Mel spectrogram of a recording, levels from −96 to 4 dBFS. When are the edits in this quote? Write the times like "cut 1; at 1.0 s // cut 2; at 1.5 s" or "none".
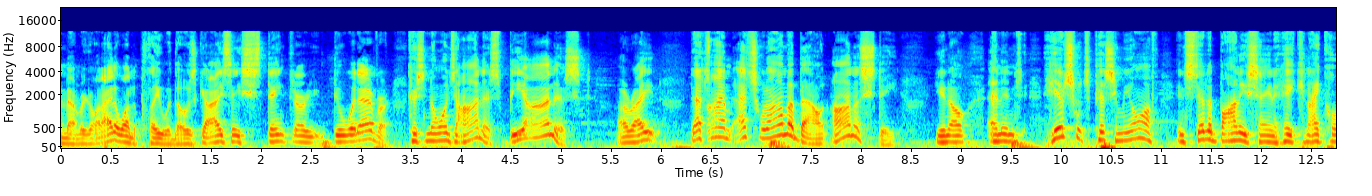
cut 1; at 3.4 s // cut 2; at 6.5 s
